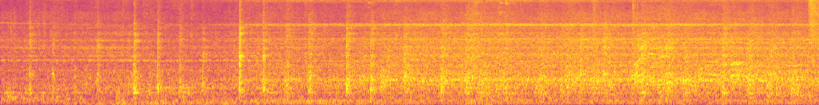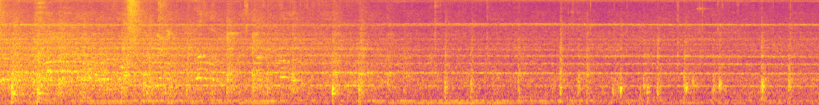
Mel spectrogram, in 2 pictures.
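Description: Passenger express coaches running along the rails as the train pulls into a station, heard from an open coach door. The running noise is steady, with thin squealing tones held above it and occasional clicks from the wheels and rail joints.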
